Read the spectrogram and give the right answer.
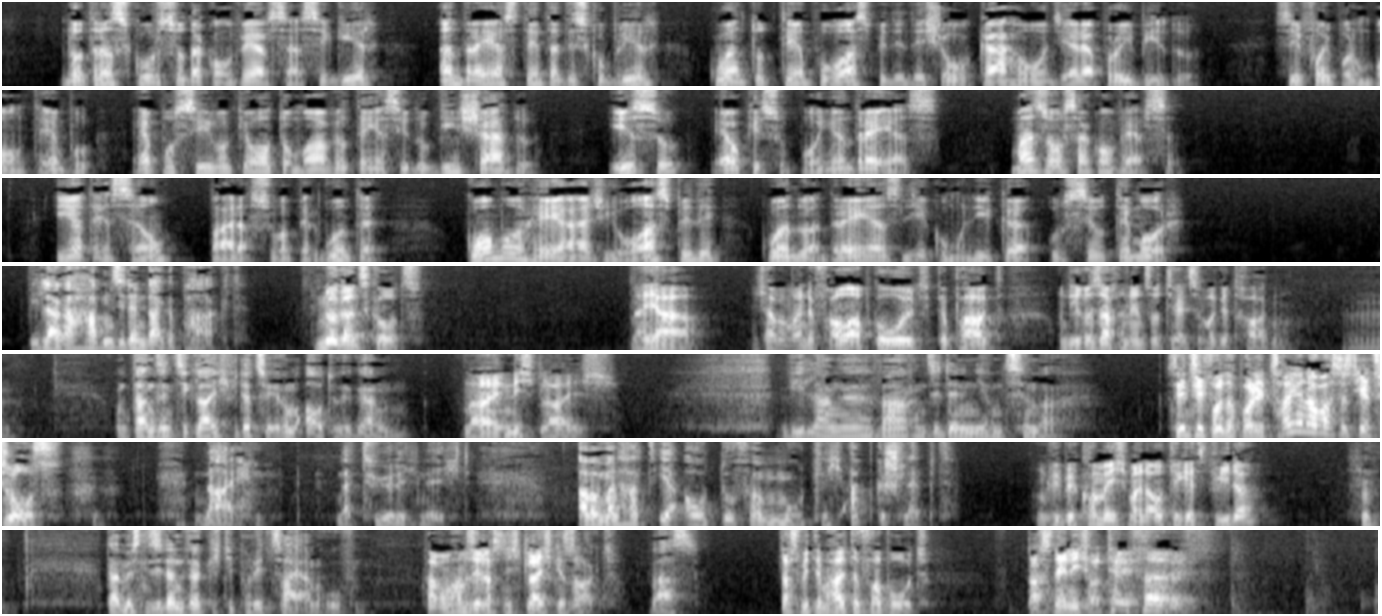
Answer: O senhor descarregou toda a sua raiva pelo fato do auto ter sido guinchado em cima de Andreas.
